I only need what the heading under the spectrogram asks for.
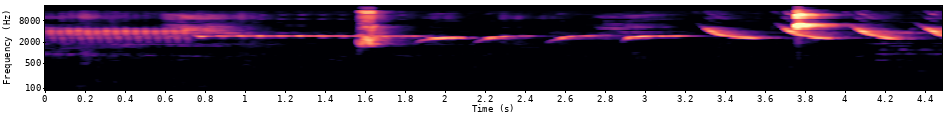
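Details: Colony of lovebirds used as a trilling lure: a buzzy opening, then a run of short whistled notes that slide downward, repeated in a loose series, broken by one sharp high chip.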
